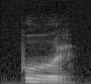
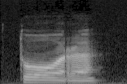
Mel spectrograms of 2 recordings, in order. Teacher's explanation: В верховом диалекте чувашского языка звук «о» может употребляться в первом слоге вместо литературного «у».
